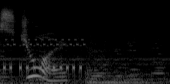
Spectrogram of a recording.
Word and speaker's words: steward: Anyway, it's about the time that a steward อ่านว่า steward นะคะ steward เนี่ย steward เนี่ยค่ะมันอ่านว่า steward มันคือ stew กับ art นะคะ steward คนไทยเลยอ่านว่า steward นะคะ steward is supposed to come and clean the cabin.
